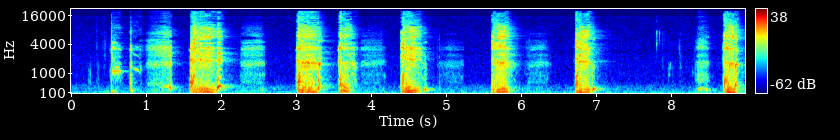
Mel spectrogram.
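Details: About eight harsh, hoarse barking coughs in short bursts, some with a gagging catch, with slight fever, gagging and vomiting; barking cough.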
